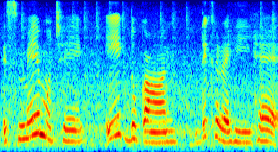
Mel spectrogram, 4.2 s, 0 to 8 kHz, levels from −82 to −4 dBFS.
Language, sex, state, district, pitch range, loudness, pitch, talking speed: Hindi, female, Madhya Pradesh, Katni, 210-305 Hz, -17 LUFS, 235 Hz, 100 wpm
